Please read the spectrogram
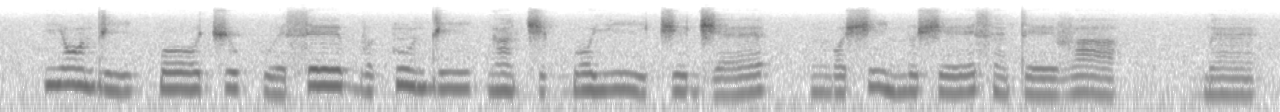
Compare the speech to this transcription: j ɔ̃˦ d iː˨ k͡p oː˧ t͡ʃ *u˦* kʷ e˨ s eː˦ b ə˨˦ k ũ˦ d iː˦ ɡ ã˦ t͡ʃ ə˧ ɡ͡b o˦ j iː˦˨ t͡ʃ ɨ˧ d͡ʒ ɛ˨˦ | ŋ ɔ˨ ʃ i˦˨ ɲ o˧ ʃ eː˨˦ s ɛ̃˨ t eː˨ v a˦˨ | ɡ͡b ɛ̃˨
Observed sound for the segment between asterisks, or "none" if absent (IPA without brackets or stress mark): u˦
